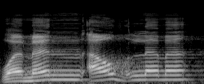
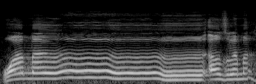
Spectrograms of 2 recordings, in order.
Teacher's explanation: nun mati bertemu dengan hamzah, hukum dia izhar halqi, tak boleh dengung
